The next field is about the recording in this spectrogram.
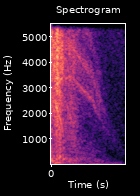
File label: RIFLE CUT; CHASM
